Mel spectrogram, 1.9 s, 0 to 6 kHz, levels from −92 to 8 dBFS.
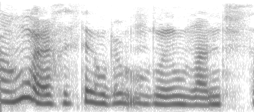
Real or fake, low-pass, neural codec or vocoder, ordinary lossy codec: fake; 5.4 kHz; autoencoder, 44.1 kHz, a latent of 192 numbers a frame, MeloTTS; MP3, 32 kbps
